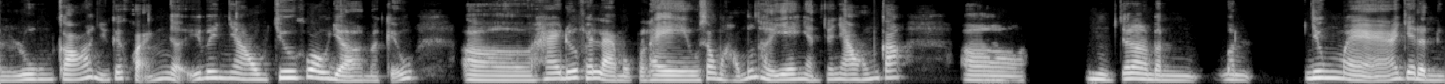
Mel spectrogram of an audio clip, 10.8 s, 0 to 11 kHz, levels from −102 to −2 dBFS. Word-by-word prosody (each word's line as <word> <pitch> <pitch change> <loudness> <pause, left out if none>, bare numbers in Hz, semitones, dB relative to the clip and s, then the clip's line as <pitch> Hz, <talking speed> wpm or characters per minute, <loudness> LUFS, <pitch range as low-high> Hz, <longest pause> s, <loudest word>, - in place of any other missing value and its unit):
luôn 200 +5 -1
có 195 +5 +3
những 225 -9 -2
cái 235 - 0
khoảng 210 +10 -2
nghỉ 215 0 -3
với 255 0 +4
nhau, 205 -5 0
chưa 265 +2 +5
có 295 - +6
bao 250 -3 +5
giờ 160 -6 +2
mà, 160 0 -9
kiểu, 245 +5 -4 0.3
ờ, 175 -2 0 0.2
2 225 +5 0
đứa 255 +3 +5
phải 245 -2 +1
làm 175 -9 +3
một 155 +1 -7
lèo 175 0 +2
xong 230 +6 0
rồi 195 - -4
hổng 160 - -7
có 275 - 0
thời 195 -8 +1
gian 200 +2 +2
dành 175 -4 -5
cho 200 - -6
nhau, 200 -1 0
hổng 210 +5 -4
có. 270 +2 0 0.4
Ờ, 180 -1 -1 0.7
ừm, 210 -3 +1
cho 225 - +2
nên 220 -3 +3
là 190 - 0
mình 170 -2 -4 0.2
mình 185 -2 -5 0.4
nhưng 255 +1 +4
mà 220 - -1
á 165 0 +1
gia 235 - +2
đình 175 -4 0
200 Hz, 245 wpm, -22 LUFS, 175-235 Hz, 0.7 s, có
